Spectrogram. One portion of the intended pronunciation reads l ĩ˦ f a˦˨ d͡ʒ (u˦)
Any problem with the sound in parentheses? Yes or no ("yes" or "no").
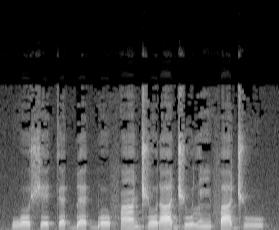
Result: yes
